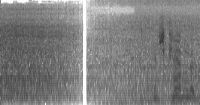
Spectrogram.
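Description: Speedway motorcycle engines, JAP single-cylinder four-strokes, running at racing speed as a dense continuous noise that cuts out abruptly a little under a second in, then comes back quieter.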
